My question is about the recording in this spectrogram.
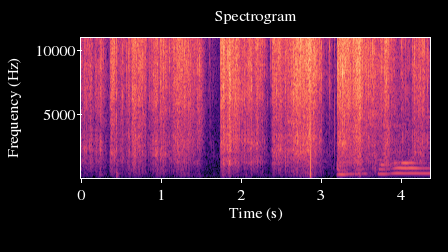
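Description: White tissue paper crinkling and rustling as it is pulled back inside a cardboard box, in loud bursts with a couple of short breaks. Near the end a girl's voice starts a drawn-out exclamation.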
